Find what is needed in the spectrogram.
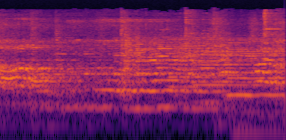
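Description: Turkish classical music ensemble playing an instrumental passage, bowed strings carrying the melody in held and moving notes.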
